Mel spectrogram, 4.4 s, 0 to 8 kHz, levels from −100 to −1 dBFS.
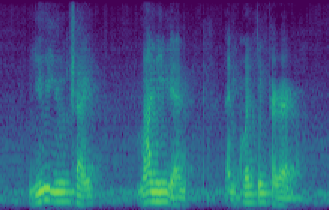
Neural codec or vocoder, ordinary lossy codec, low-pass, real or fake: codec, 16 kHz, 2 kbps, FreqCodec, smaller model; none; none; fake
